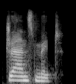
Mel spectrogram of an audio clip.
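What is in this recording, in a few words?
"transmit", Indian English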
